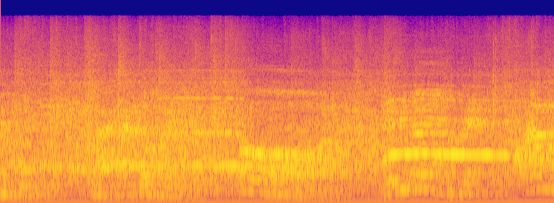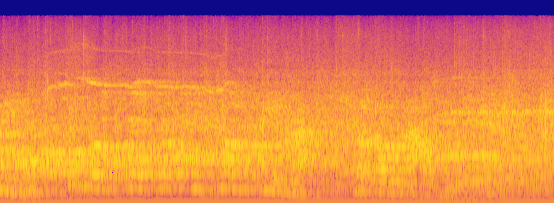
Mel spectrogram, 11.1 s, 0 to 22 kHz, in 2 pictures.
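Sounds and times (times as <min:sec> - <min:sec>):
man's voice: 0:00.0 - 0:10.6
crowd applauding: 0:00.0 - 0:11.0.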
